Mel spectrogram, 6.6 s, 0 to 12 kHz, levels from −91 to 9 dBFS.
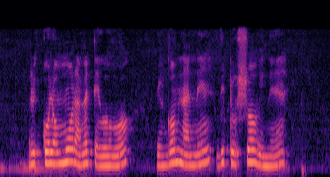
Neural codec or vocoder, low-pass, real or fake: codec, 16 kHz, 4 kbps, X-Codec, HuBERT features, trained on general audio; 7.2 kHz; fake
